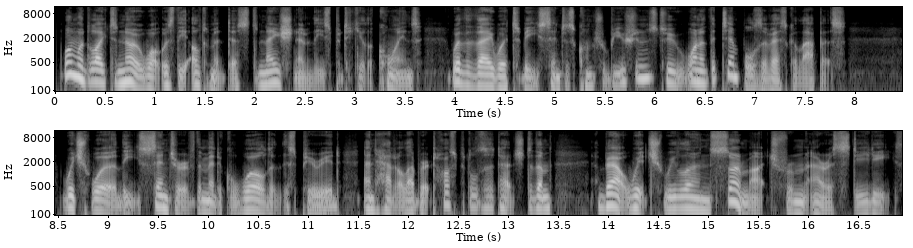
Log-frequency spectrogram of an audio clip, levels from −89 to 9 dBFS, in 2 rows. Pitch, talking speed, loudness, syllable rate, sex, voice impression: 130 Hz, 190 wpm, -23 LUFS, 6.1 syllables/s, male, very masculine, very middle-aged, thick, tensed, slightly powerful, bright, slightly hard, clear, fluent, slightly raspy, slightly cool, intellectual, slightly refreshing, slightly sincere, calm, slightly mature, slightly friendly, reassuring, unique, slightly elegant, wild, slightly sweet, lively, slightly strict, slightly intense, slightly sharp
